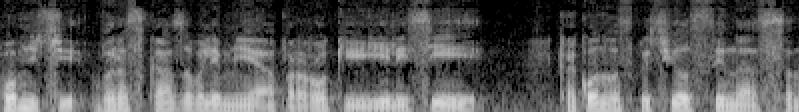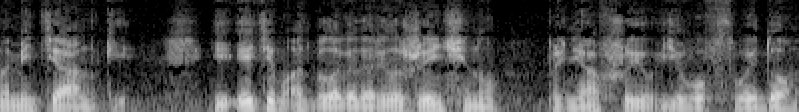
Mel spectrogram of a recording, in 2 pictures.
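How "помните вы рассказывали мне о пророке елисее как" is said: ordinary delivery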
